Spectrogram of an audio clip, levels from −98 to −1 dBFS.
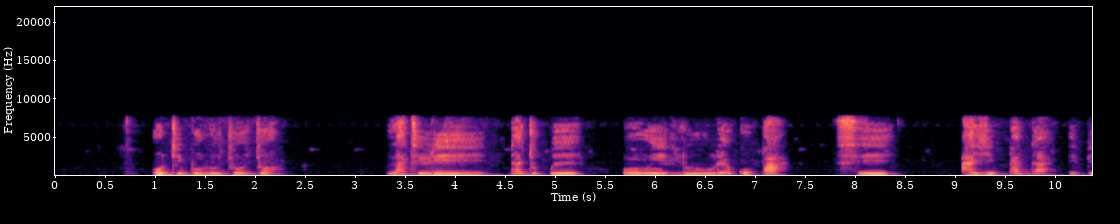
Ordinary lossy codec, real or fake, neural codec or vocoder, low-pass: none; real; none; none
